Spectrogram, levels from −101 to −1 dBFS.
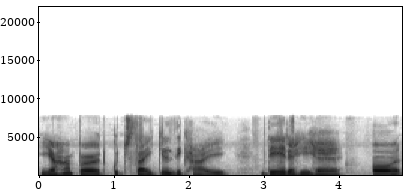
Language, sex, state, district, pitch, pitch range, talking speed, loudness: Hindi, male, Himachal Pradesh, Shimla, 225 Hz, 215-240 Hz, 110 wpm, -16 LUFS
